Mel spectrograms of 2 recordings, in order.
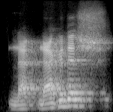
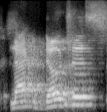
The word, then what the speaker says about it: Nacogdoches: have to forgive me when I pronounce nakadish is that correct um Nacogdoches okay got it all right um I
